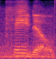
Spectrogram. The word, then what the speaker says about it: KDIL: So it's KDIL. That's how you say it, and it stands for. Katie and Dylan.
